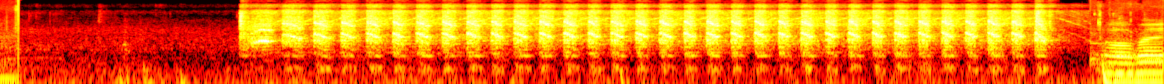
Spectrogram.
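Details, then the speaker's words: Honda Del Sol, won't start on a rainy morning; owner plans to check the fuel pump next: steady starter cranking at about three beats a second for some six seconds, never catching; cranks but no start, cause not confirmed. "let me rewind back the tape because this thing is not starting again believe it or not yeah this car isn't starting"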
